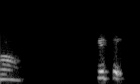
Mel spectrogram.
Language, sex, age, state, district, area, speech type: Odia, female, 18-30, Odisha, Bhadrak, rural, conversation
